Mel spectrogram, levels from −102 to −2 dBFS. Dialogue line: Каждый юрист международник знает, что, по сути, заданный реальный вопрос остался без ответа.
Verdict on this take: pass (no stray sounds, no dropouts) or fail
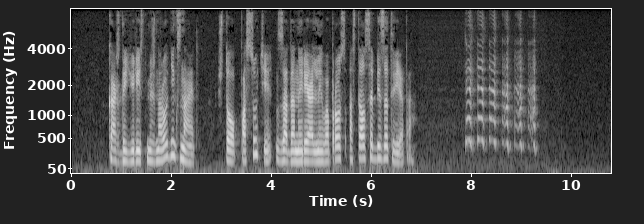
fail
